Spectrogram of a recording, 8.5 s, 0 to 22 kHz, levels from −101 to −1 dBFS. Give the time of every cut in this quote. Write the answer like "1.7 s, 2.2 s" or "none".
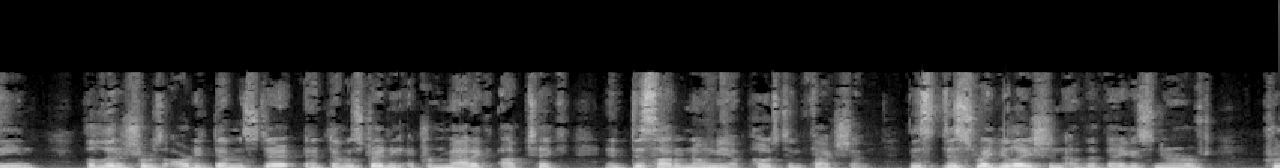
5.9 s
